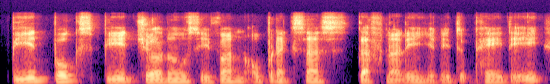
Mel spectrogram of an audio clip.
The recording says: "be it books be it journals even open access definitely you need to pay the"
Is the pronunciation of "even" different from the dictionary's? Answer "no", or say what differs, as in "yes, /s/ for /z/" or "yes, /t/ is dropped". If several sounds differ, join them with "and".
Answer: yes, /w/ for /v/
